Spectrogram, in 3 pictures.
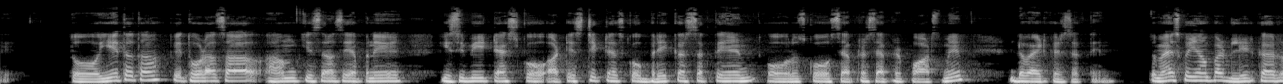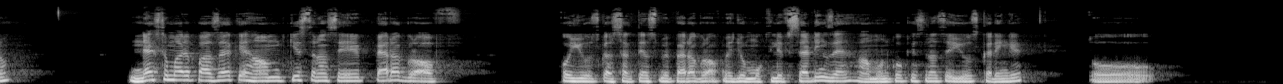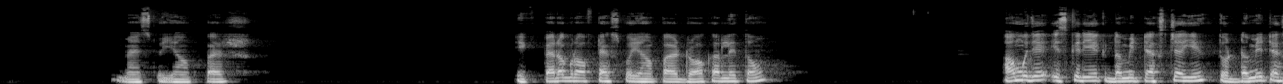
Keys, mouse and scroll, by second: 10.3-13.1 drag, 13.1 Delete, 13.6 scroll down 1, 14.7-16.4 scroll up 1, 16.5 click, 18.1-18.8 scroll down 1, 18.8-19.6 scroll up 1, 19.6-20.9 scroll down 1, 21.5 shift+F4, 23.7 shift+F4, 24.5 click, 26.3 z, 26.6-37.1 drag.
